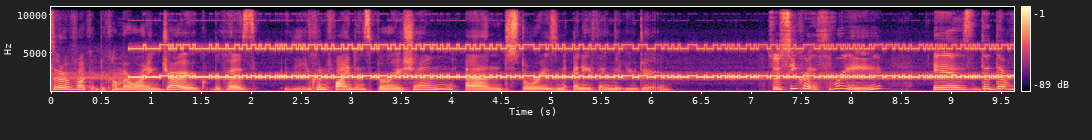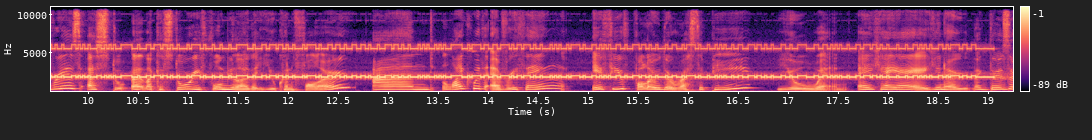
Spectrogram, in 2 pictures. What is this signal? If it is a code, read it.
RTTY (45.45 baud, 170 Hz shift), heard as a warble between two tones, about 1950 Hz centre, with speech in English. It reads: 78264 23388 72285 22759 97473 54463 46864 47657 31157 37081 66538 63760 23162 09867 14738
